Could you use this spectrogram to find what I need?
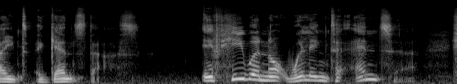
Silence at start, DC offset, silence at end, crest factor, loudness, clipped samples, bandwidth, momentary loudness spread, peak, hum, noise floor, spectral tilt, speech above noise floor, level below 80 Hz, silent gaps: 0 s; under 0.1%; 0 s; 16 dB; -22 LUFS; under 0.1%; 15.5 kHz; 17 LU; -8 dBFS; none; -54 dBFS; -5 dB/octave; 32 dB; -56 dBFS; none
